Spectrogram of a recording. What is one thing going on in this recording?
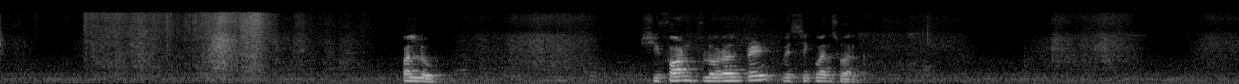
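Fabric rustles softly as hands handle cloth.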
